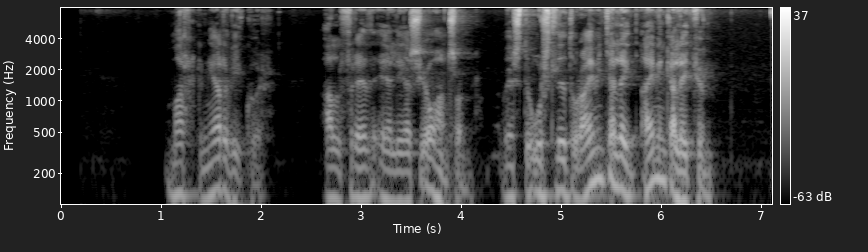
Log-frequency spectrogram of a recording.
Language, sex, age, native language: Icelandic, male, 60-69, Icelandic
